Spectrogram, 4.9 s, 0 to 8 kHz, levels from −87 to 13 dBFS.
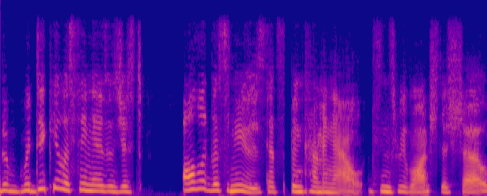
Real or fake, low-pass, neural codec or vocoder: fake; 7.2 kHz; codec, 32 kHz, 1.9 kbps, SNAC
